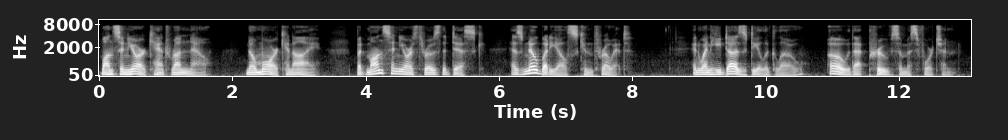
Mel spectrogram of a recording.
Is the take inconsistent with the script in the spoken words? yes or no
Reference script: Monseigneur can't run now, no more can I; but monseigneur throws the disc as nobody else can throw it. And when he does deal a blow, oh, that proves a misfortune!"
yes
